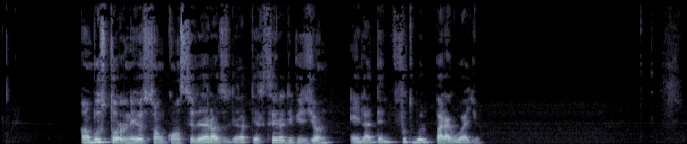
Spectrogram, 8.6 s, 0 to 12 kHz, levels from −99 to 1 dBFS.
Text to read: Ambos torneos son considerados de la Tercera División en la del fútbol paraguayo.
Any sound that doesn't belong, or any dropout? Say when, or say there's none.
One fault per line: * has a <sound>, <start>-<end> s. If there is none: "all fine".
all fine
